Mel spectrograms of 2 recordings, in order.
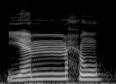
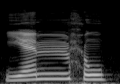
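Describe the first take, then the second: First: A brief pause follows the m sound. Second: A brief pause follows the m sound.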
